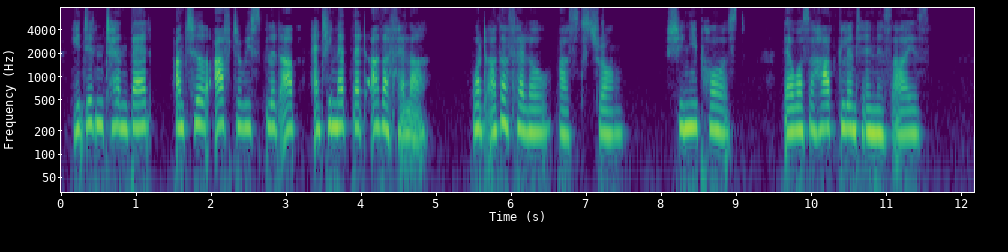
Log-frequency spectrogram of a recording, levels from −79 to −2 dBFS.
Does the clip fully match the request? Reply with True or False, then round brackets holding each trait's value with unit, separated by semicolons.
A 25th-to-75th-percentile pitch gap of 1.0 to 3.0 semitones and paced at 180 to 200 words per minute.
False (2.7 semitones; 150 wpm)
